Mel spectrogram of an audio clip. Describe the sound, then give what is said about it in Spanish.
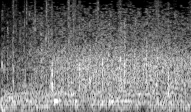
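Steady, dense applause from an audience at an award ceremony, a continuous wash of many hands clapping at even loudness throughout, with no voices standing out. “El aplauso del respetable.”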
